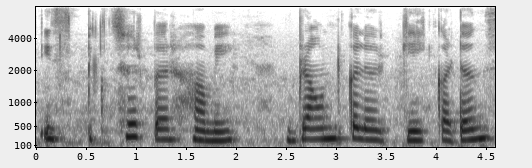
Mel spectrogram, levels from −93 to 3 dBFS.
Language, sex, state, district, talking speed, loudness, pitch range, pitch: Hindi, female, Punjab, Fazilka, 115 wpm, -15 LUFS, 200-230 Hz, 215 Hz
